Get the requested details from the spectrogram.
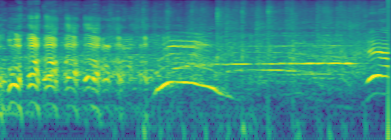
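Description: A group of people laughs together.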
